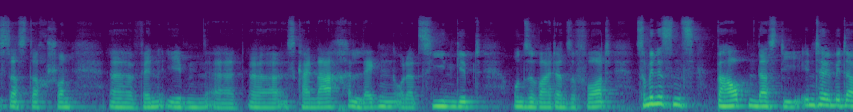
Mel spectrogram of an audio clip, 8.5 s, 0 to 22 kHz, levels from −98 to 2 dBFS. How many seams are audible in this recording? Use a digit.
2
